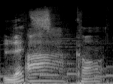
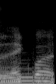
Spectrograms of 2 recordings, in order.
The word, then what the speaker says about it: lacquer: Ich weiß gar nicht, wie man das ausspricht. The lecker is off. Oder lecker is off. – The lecker is off. Na, der Lack ist ab. – Richtig. Spricht man das so? L-A-C-Q-U-E-R. – L-A-C-Q-U-E-R. – Was? E-Q-U-E-R. – Hab ich auch noch nicht gehört. – Hab ich auch nicht gehört. – Also, Lekwa ist ab.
